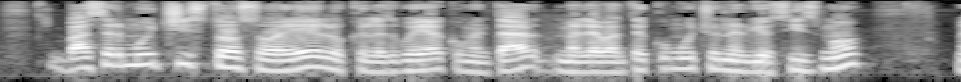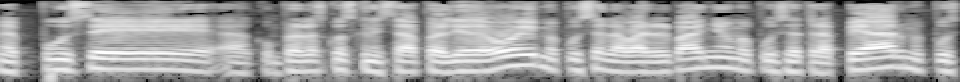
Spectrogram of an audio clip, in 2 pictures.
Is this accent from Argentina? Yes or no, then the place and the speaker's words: no; Monterrey, Nuevo León, Mexico; now in Guadalajara, Mexico; Soy regiomontano, soy de Monterrey por mucho orgullo, pero también soy tapatío por convicción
